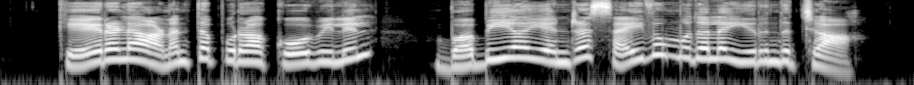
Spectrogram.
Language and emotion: Tamil, surprised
